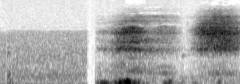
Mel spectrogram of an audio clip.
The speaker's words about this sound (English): There's just a woman panting on her way. It sounds like she's jogging to Michael's in San Diego.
